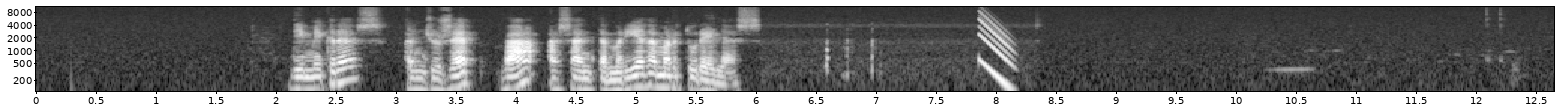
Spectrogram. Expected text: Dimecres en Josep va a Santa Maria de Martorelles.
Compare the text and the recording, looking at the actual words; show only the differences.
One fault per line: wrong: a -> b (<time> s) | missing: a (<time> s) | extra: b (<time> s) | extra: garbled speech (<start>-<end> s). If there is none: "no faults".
no faults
